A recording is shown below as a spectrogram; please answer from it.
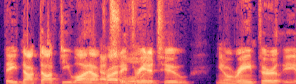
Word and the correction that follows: Turley: Turley, my bad, I mispronounced her last name there.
